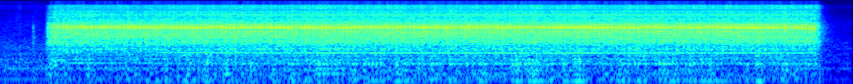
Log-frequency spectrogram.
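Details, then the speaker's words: Hammer drill boring into granite. Continuous high-pitched whine with a fast, even hammering buzz, going much slower than on concrete. Normal drilling through hard stone. "as you can see it's going much slower than even the concrete so slow down that's it so that's how you use a hammer drill properly"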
